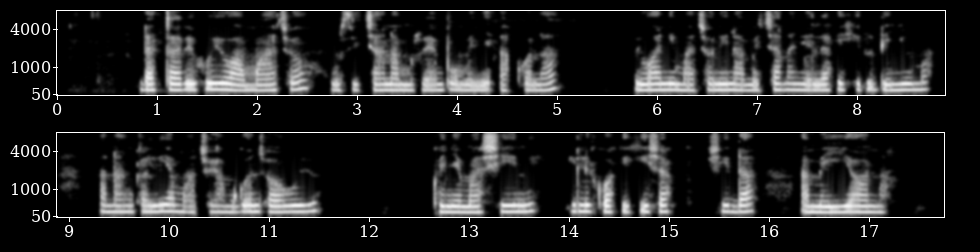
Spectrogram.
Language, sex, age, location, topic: Swahili, female, 18-24, Kisumu, health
